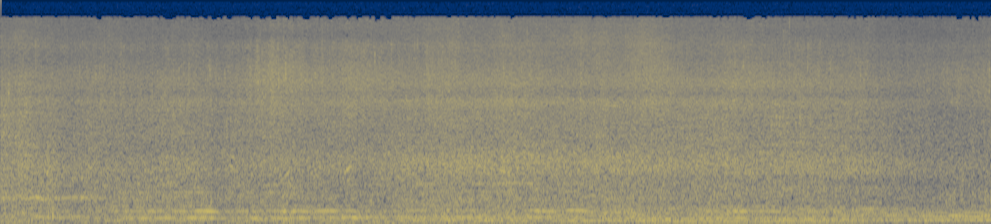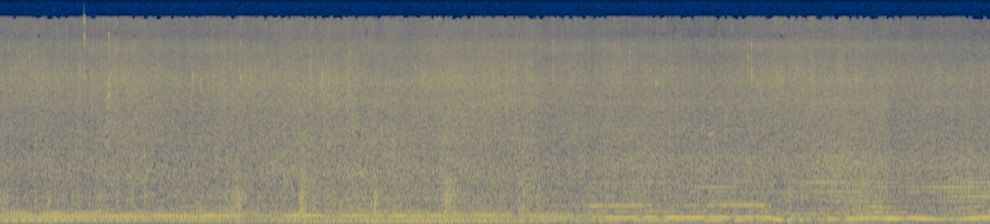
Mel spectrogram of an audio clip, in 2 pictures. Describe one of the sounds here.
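Powerful outboard engines roar as speedboats race past.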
